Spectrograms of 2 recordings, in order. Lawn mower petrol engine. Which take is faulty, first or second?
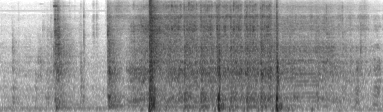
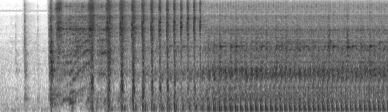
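first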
